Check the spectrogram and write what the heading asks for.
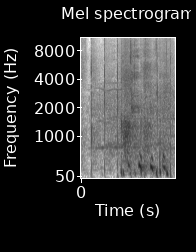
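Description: Brief applause in honour of Rebeca Andrade from a few pairs of hands: sharp, irregular claps that thicken midway, with some voices and laughter-like sounds mixed in beneath them.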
